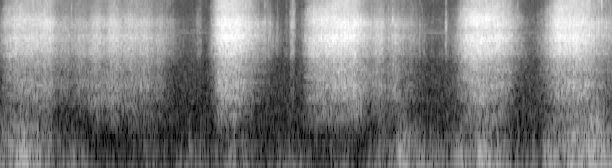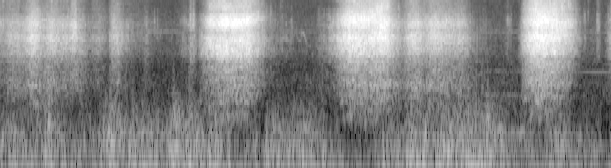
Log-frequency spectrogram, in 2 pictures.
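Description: Grain being shaken and tossed in a flat winnowing basket: a rhythmic swishing rush about once a second, over a low rumble.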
